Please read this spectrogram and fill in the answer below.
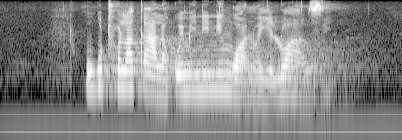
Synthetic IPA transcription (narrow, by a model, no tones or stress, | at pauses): uk̬utʰɔlak̬alak̬ʼwemininiŋʱwanɔjɛlwaːzi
